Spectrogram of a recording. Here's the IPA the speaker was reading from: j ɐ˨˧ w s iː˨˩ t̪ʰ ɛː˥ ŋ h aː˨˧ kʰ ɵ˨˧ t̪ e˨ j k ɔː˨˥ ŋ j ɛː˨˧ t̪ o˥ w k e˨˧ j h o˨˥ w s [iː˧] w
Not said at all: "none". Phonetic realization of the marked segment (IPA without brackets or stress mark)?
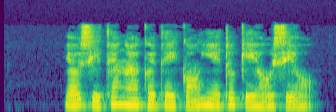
iː˨˥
